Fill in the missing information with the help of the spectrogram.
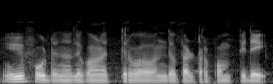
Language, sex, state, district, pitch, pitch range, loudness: Kannada, male, Karnataka, Bidar, 100 Hz, 95-100 Hz, -18 LUFS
